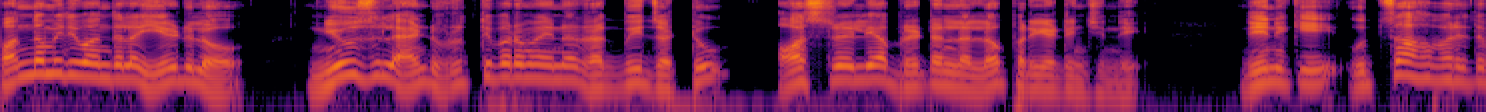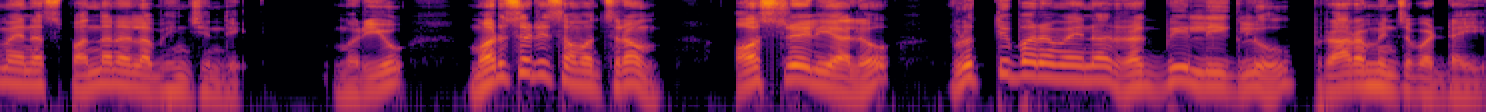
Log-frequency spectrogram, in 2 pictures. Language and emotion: Telugu, neutral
